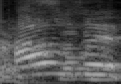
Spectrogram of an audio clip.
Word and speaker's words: howzit: Or how's it, my bro? Or, you know, something like that. How's it's another one. There you guys go. How's it?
